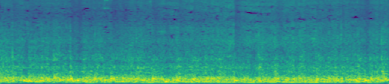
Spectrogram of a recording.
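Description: A motorbike engine rumbles nearby.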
